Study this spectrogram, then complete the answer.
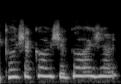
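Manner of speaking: high, loud cooing to an animal; high-pitched pet coaxing. Retold or imitated. Child greeting a skunk like a kitty, high coaxing. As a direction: squeak it like a kid calling kitty.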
